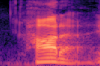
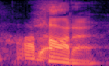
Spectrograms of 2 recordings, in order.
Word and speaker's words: Jara: Hatta. It's pronounced Hatta. Yeah. – But it's spelled J-A-R-A.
